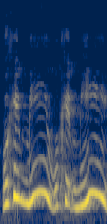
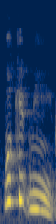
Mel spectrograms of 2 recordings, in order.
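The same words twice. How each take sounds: First: High, loud gleeful shout; excited shout. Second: High, loud gleeful cry; excited cry. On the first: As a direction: show off to everyone. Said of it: "shouted the centipede excitedly". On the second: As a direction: show off his freedom. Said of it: "cried the centipede". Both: A narrator's reading.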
